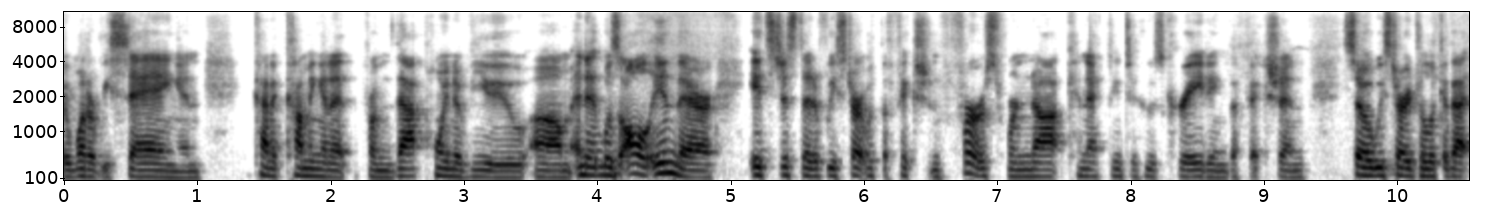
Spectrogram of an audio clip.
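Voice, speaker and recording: A woman speaking as a guest playwright in an animated interview, effusive and often restarting her thoughts midway. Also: sits low.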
